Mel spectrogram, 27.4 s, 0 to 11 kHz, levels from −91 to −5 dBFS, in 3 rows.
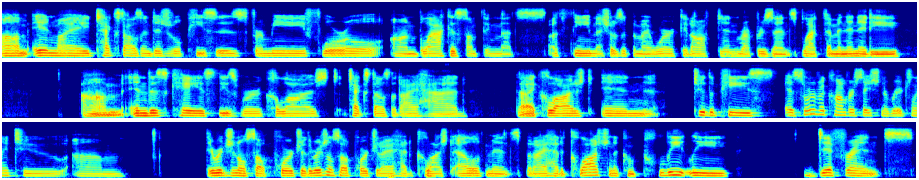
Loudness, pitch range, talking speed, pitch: -26 LUFS, 130-150 Hz, 160 wpm, 140 Hz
